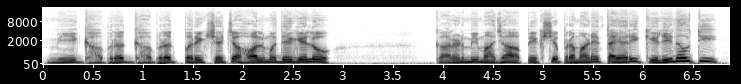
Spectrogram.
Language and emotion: Marathi, fearful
